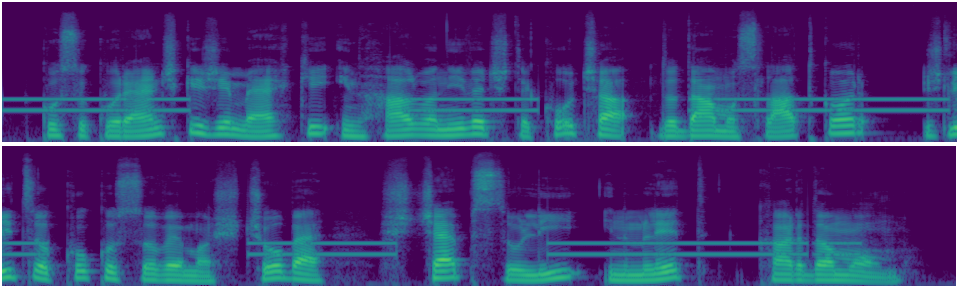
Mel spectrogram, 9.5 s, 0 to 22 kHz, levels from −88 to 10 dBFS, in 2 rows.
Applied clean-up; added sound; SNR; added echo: none; Telephone; 16 dB; none.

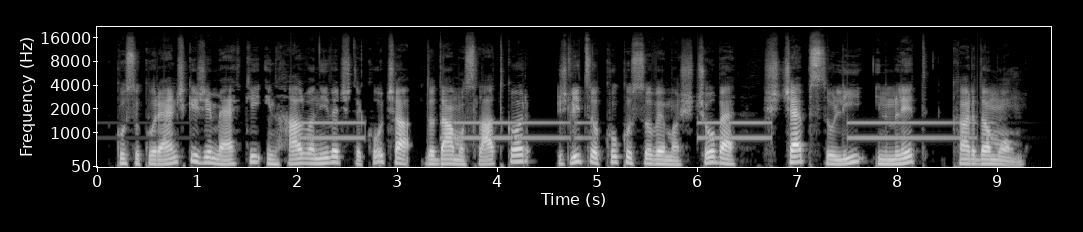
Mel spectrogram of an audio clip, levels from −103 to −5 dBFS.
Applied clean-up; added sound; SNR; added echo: classical method spectral subtraction.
